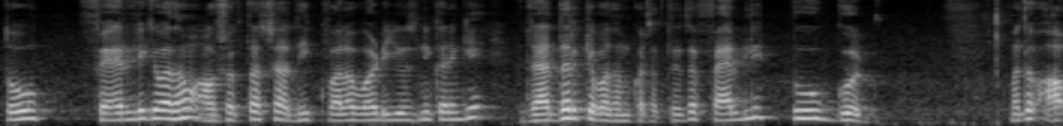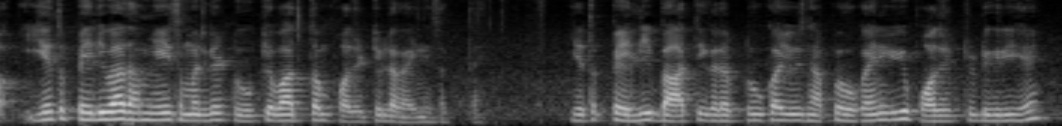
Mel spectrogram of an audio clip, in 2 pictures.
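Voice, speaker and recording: A man's voice: a little high, steady tone, quick pace, darkish tone. Man teaching grammar, explaining step by step. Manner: explains step by step, often checks with the class. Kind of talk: exam-prep grammar lesson.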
